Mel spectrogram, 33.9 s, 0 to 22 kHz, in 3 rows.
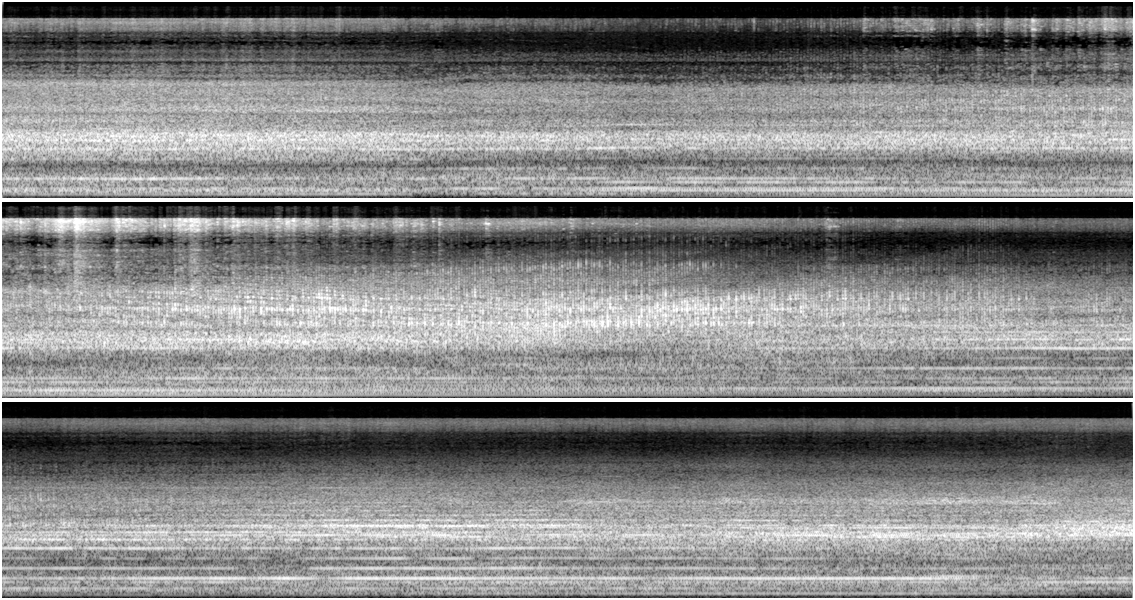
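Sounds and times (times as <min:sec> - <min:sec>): diesel engine running under load: 0:00.0 - 0:33.9.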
